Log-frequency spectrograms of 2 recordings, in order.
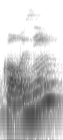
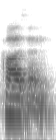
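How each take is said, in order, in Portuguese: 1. A primeira vogal é um som 'ou' pleno. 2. A primeira vogal é um som curto e relaxado. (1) "como se fosse cousin" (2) "se pronuncia, ó, ... K, O relaxado Z"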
